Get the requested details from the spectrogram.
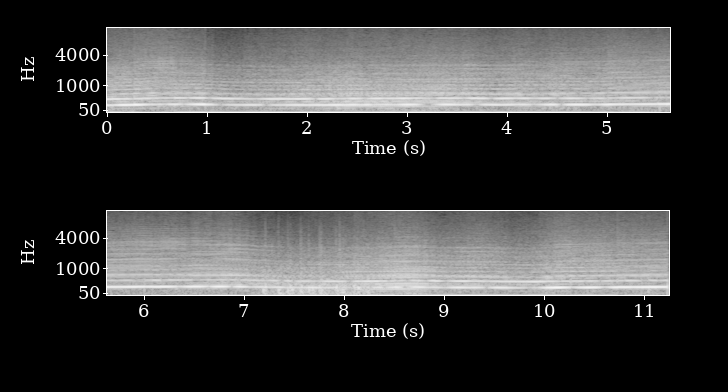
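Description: A race car engine roars steadily, its pitch dipping and rising with gear changes.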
